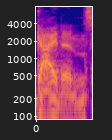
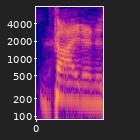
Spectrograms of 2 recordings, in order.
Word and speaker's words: Gaiden: And I think it's I always called it Ninja Gaiden, but I think people call it like Ninja Gaiden sometimes It's Gaiden is definitely how you pronounce it.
